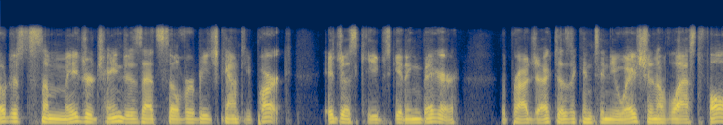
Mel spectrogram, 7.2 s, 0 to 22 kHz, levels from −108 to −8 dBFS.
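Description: Muffled, hoarse, slightly robotic speech throughout, with nothing above about 8.7 kHz: heavy Opus voice compression, its SILK coder coarsely coding the excitation at what fits roughly 10 kbps.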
